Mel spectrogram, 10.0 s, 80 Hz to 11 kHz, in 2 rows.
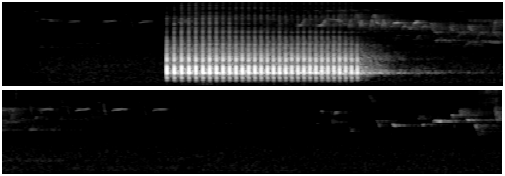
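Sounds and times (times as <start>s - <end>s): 
black woodpecker drumming: 1.6s - 4.2s.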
